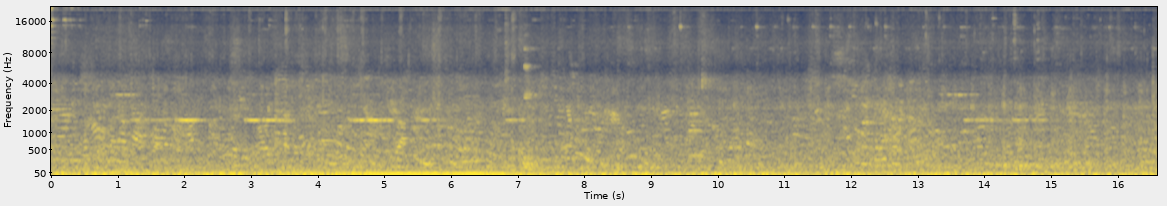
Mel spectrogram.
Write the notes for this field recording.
Walking into the Station, Sony PCM D50+ Soundman OKM II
